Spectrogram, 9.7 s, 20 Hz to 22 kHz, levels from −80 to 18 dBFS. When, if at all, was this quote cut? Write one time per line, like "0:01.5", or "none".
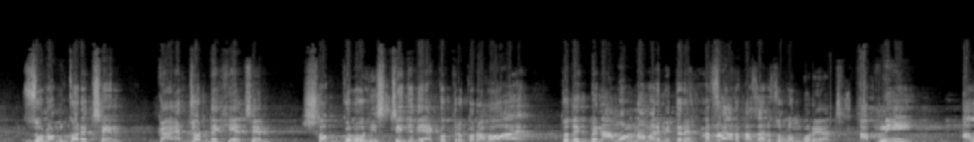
0:08.4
